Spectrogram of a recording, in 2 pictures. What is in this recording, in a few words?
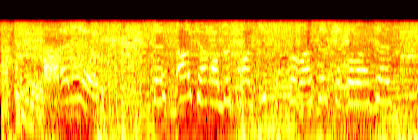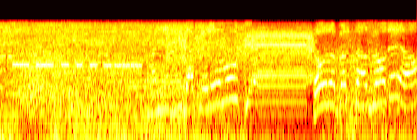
telephon, simpson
